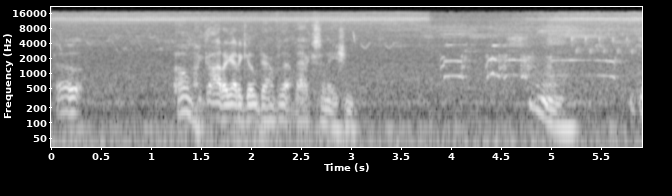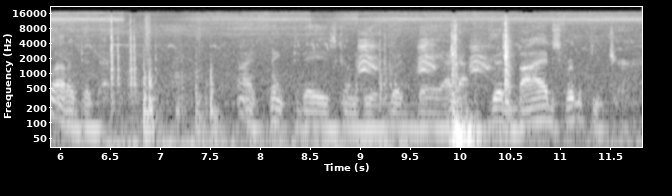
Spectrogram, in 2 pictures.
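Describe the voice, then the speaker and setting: A weary, jittery man played by a male actor grumbles to himself in a horror audio drama, his pitch swinging up and down. He is exasperated and sweary, muttering half to the room. Loud noise runs behind the voice. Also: lively intonation, moderate pace, long pauses. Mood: upbeat. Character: weary, jumpy, grumbling man living alone with gadgets. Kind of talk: old-time radio style horror audio drama monologue.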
